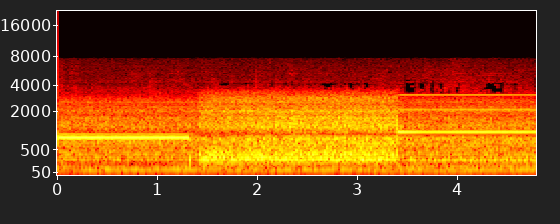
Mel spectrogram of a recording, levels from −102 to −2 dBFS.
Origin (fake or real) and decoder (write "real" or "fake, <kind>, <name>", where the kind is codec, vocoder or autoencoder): real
